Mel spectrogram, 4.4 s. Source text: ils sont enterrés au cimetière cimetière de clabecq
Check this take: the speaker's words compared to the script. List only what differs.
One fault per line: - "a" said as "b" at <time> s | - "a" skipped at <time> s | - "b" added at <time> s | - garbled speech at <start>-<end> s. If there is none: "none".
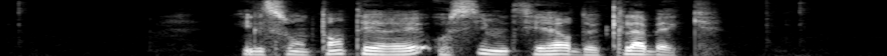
- "cimetière" skipped at 2.9 s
